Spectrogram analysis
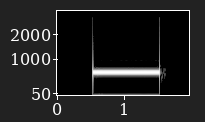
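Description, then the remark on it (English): A single steady electronic beep, about one second long and fairly loud, begins and ends with a slight click, then silence: the voicemail tone signaling the start of recording a hello message. “Record your Hello, message at the this tone.”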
